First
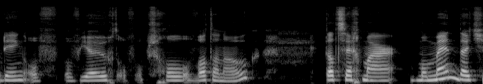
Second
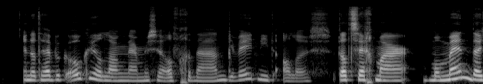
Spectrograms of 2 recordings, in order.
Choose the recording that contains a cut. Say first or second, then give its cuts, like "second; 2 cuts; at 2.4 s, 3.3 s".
second; 2 cuts; at 2.3 s, 3.3 s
